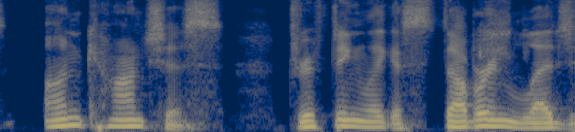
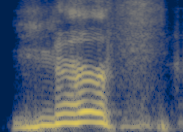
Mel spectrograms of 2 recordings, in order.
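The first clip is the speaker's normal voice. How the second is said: punchy shout; 8 semitones higher, 10 dB louder than usual. Acted. Reading knuckle text.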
